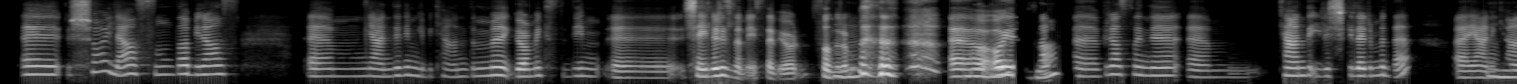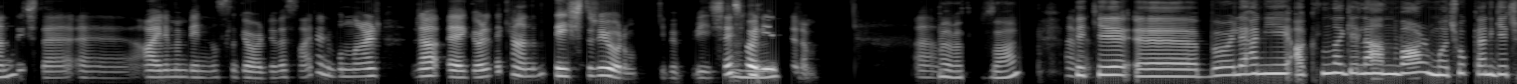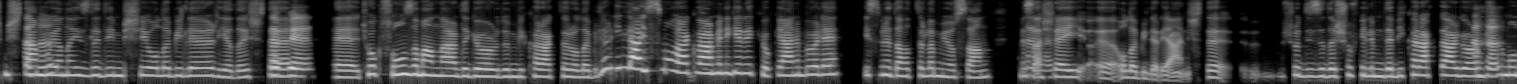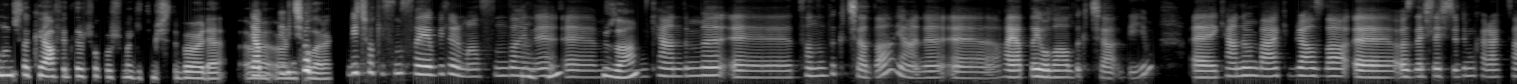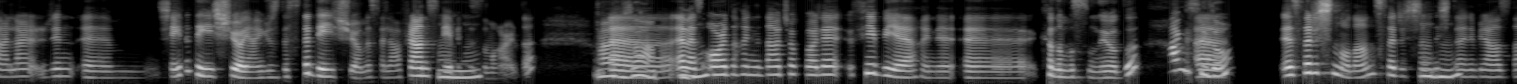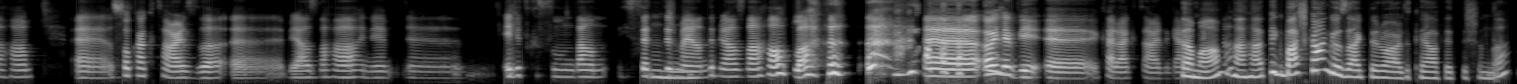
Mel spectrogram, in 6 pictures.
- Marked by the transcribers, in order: chuckle; "bunlara" said as "bunlarra"; unintelligible speech; chuckle
- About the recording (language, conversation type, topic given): Turkish, podcast, Hangi dizi karakteriyle özdeşleşiyorsun, neden?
